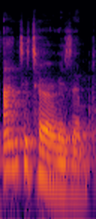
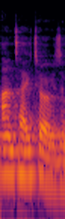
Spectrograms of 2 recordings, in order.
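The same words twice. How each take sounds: First: ANTI-TERRORISM said as "AN-tee-terrorism"; British-style anti. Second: ANTI-TERRORISM said as "AN-tie-terrorism"; "eye" at the end of ANTI in ANTI-TERRORISM; American-style anti. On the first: Teacher correcting broadcasters' pronunciation, British-style anti. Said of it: "it's anti-terrorism". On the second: Teacher showing the form to avoid, American-style anti. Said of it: "It's not anti-terrorism". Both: Shown as a demonstration.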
